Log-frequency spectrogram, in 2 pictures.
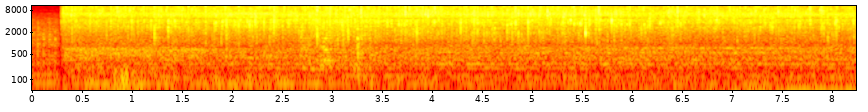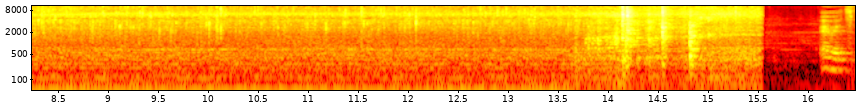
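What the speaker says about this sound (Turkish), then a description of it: "balık kızartmaya başlayacağım inşallah" Fish sizzles loudly and steadily in hot oil in a pan, with a few utensil clinks near the end.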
